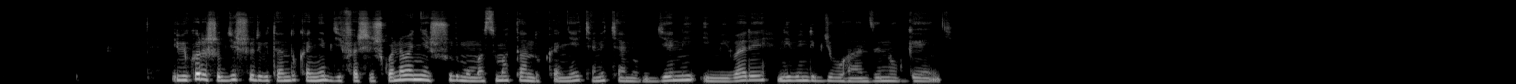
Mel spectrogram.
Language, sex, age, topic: Kinyarwanda, female, 25-35, education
